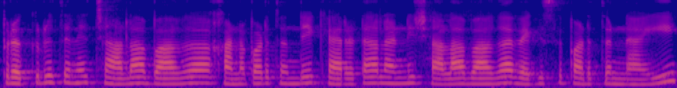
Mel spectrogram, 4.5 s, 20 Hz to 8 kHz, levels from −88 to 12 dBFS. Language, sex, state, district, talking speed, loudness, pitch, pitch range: Telugu, female, Andhra Pradesh, Visakhapatnam, 105 wpm, -39 LUFS, 195 Hz, 180-210 Hz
